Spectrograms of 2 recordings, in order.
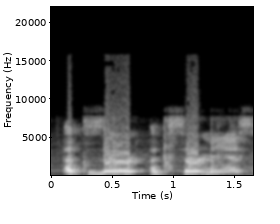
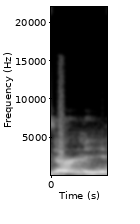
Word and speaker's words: Xerneas: Well, it's spelled with an X at the beginning. Do you know how, like, pterodactyl has a P in front of it?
